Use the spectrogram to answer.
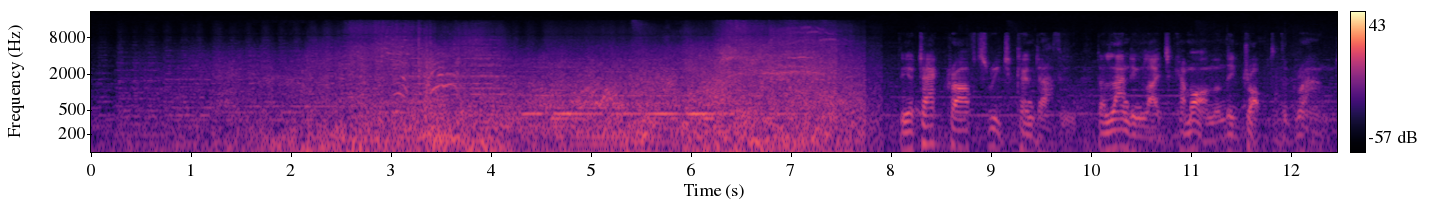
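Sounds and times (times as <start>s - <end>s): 
whining tones: 0.0s - 12.4s
roaring crashing noise and rumbling booms: 1.1s - 8.0s
loud explosion against cockpit windscreen glass: 1.2s - 7.9s
speech: 8.2s - 12.4s.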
